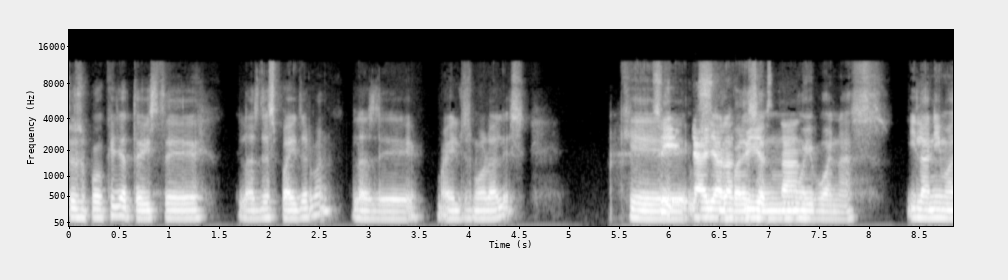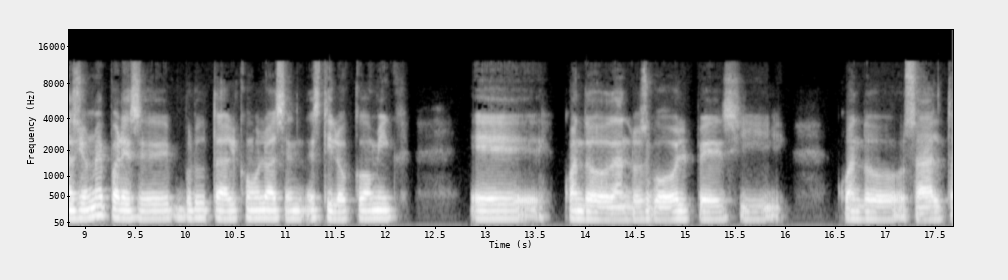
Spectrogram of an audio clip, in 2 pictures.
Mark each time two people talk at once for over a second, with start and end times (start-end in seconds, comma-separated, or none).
5.8-7.5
